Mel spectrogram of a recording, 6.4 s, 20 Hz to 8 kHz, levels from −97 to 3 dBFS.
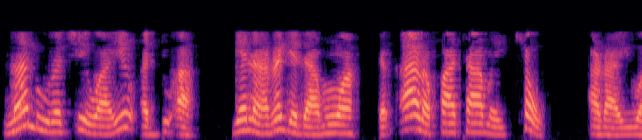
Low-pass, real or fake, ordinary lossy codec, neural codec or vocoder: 7.2 kHz; real; AAC, 16 kbps; none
